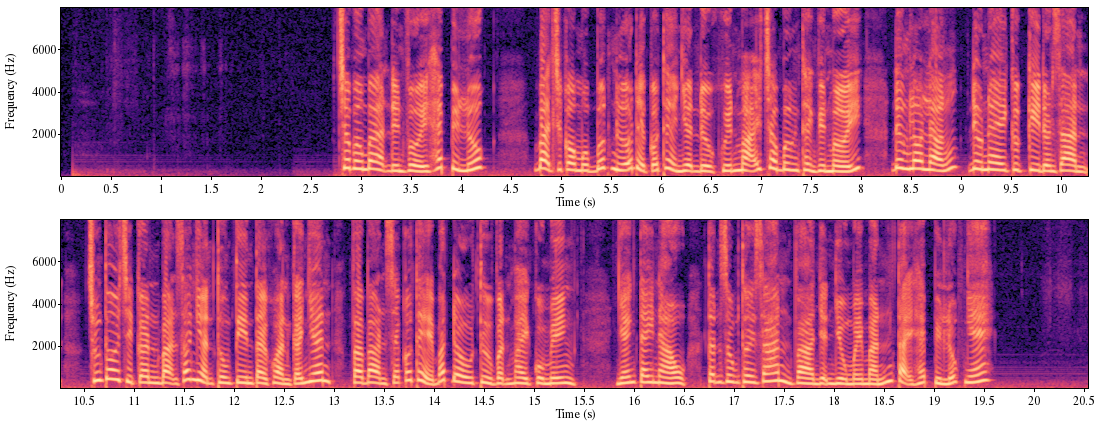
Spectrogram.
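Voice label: Vietnamese North female; Happy Luke Msg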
